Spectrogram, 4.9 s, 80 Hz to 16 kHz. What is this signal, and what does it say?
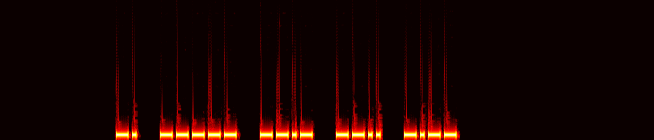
Morse code, heard as a keyed tone, about 40 wpm, spaced as for 29 wpm, 700 Hz. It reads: N0QZY
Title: USA Call Signs - 5 Characters - 2x Character Spacing - 40wpm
